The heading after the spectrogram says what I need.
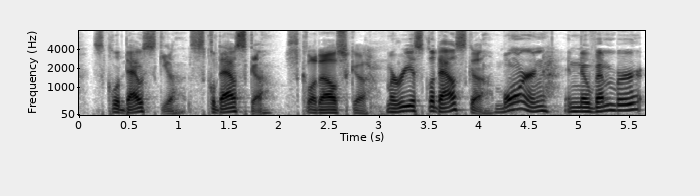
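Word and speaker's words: Skłodowska: And I want to hear you pronounce her original Polish last name. Go ahead. Oh, obviously it's Sklodowska.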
